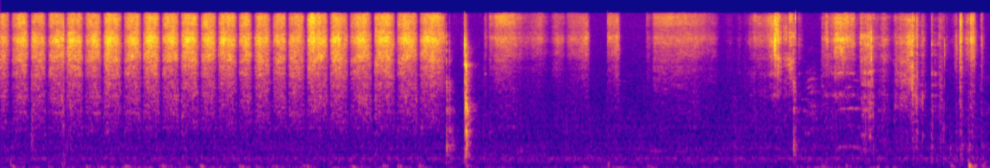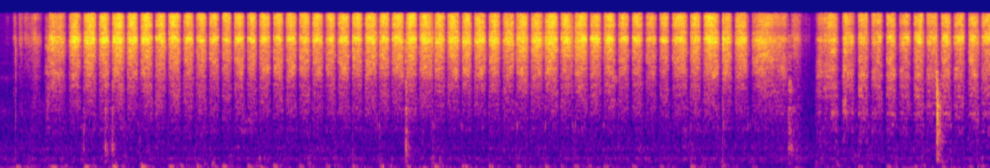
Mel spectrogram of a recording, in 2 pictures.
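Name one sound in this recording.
A sanding block rubs rapidly back and forth on wood.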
